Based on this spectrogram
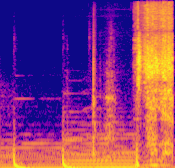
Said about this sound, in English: But I do have a snack box right next to me, like literally right next to me. I can just pick up any kind of snack right now. Like you can hear me like rustling.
